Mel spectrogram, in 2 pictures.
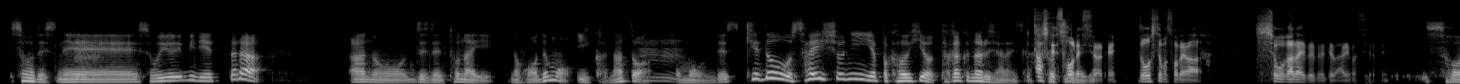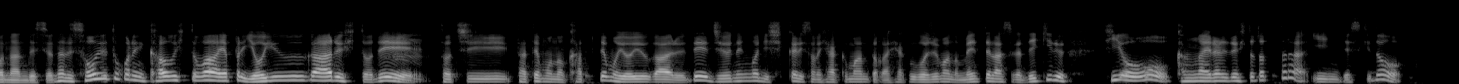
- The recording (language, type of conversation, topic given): Japanese, podcast, 家を買うか賃貸にするかは、どうやって決めればいいですか？
- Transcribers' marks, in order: none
